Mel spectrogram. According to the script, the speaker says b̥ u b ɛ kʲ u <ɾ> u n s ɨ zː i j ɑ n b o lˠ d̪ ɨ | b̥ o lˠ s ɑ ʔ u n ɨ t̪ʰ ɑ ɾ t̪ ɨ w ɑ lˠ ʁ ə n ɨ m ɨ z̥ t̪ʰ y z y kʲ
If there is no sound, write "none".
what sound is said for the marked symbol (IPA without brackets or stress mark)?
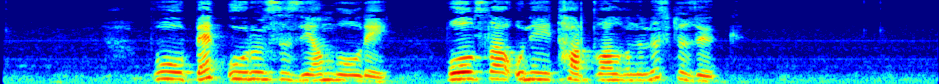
ɾ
